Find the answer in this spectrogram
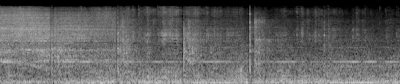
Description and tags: A small recording of a construction site
construction, construction-site, hammer, saw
